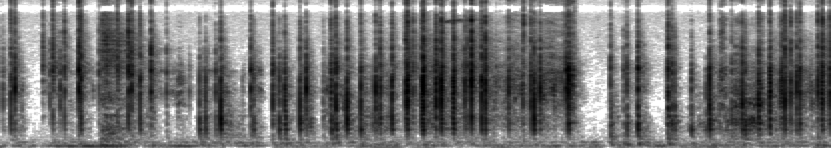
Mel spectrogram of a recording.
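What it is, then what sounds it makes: Cardboard box tapped and scratched. Nail tips tap and scratch the lid of a closed white cardboard gift box. Dozens of quick, dry taps land in uneven bursts, with short papery scratches and brief pauses between them, and each sharp click stops almost at once.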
